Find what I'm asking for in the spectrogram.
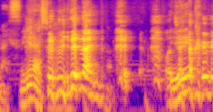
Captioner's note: laughing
